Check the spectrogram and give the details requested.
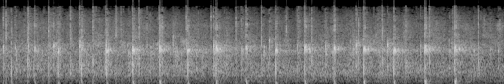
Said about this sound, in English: She was inducted as an honorary member into the state FCCLA, and she had some surprise guests that showed up for her in Columbus, and I think we all need to give her a round of applause.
